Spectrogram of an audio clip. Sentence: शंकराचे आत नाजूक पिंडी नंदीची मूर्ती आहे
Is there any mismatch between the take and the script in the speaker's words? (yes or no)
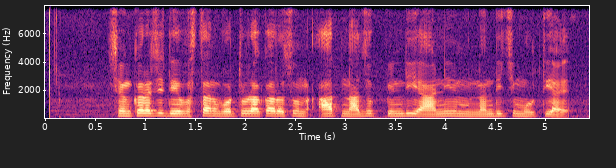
yes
